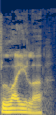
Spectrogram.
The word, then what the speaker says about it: Leila: The long suspected transitional form between Demis Roussos and Dr. Hook, spelt L E I L A, but pronounced Layla.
